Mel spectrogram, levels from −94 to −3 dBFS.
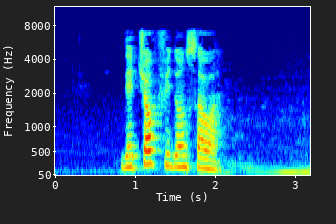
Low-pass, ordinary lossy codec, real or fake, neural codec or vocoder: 7.2 kHz; MP3, 96 kbps; real; none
